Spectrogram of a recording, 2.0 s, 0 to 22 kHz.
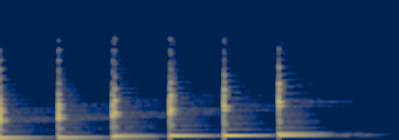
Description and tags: Xylophone for cartoon (8)
Edited in Wavelab.
Editado en Wavelab.
animados, cartoon, comic, dibujos, xilofono, xylophone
